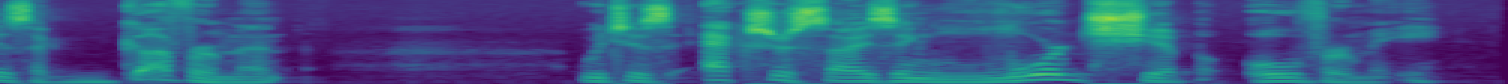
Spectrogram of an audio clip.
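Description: Somewhat breathy, a man's voice moves with lively intonation. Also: very clean recording, silent background. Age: 50s. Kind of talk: interview.

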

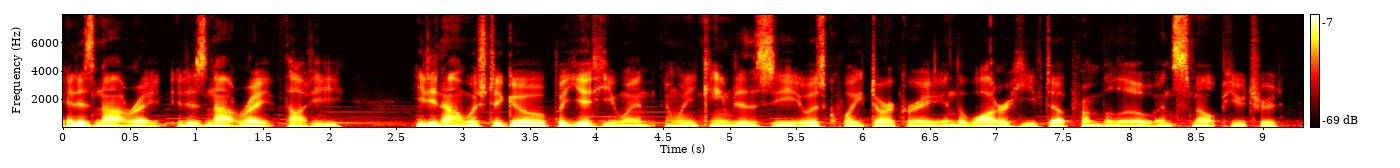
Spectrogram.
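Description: Music plays in the background as a man talks. His pitch is very deep and low, with fairly even intonation. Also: fairly quick pace. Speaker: bedtime story narrator.

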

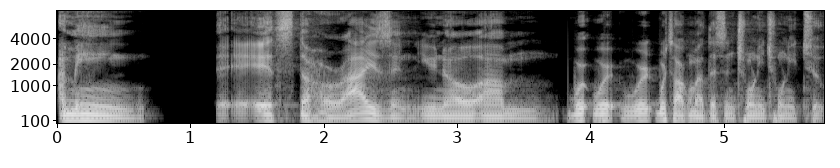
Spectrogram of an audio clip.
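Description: A man's very deep, low voice with an American accent, in a very clean recording with a silent background. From Texas, Dallas. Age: 20s. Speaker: DJ and entrepreneur. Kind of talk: interview.

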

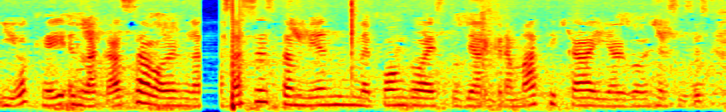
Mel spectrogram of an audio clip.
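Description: A woman's medium-pitched voice in a Polish accent, fairly even intonation, and noticeable background noise. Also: moderate pace. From Poland (Masuria). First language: Polish (speaking Spanish). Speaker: Polish language teacher. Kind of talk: interview. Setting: outdoors. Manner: soft-spoken.

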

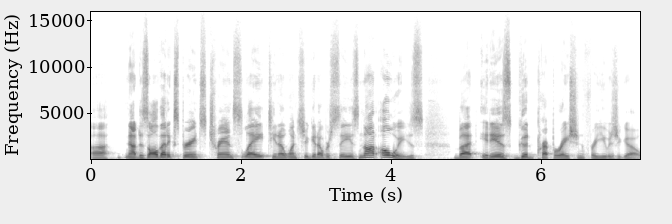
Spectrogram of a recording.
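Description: Speaking at a moderate pace with lively intonation, this man has a fairly high pitch and an ordinary speaking voice. The recording is very clean with a silent background. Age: 60s. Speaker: pastor. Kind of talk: interview.

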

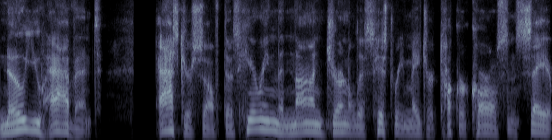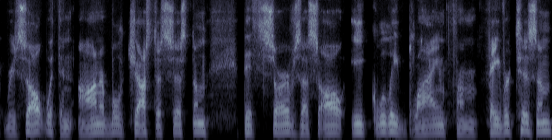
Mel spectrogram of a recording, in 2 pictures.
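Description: A man's normal speaking voice, medium in pitch with ordinary pitch variation, in a very clean recording with a silent background. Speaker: podcast host. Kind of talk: scripted commentary.

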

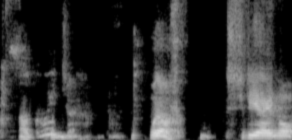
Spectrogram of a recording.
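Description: A man's voice with vocal fry. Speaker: podcast panelist. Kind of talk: casual chat. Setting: video call.

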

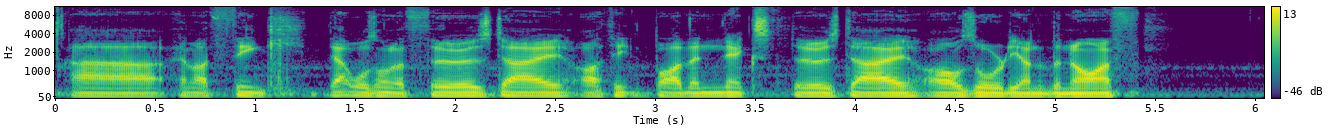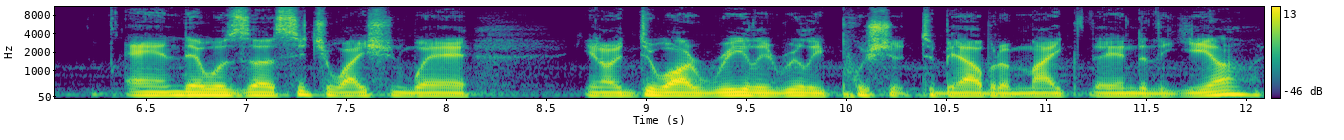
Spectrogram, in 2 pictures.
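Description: Very deep and low, a man's voice moves at a fairly quick pace in an Australian accent, recorded very cleanly against a silent background. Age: 40s. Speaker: former footballer. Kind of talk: casual chat. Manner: animated.

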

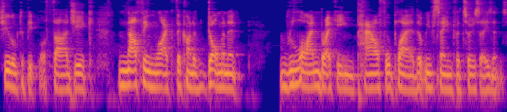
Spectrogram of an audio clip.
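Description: Monotone, flat intonation at a moderate pace in an Australian accent. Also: man, medium pitch for a man. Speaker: fantasy sports podcast co-host. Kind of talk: casual chat.

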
